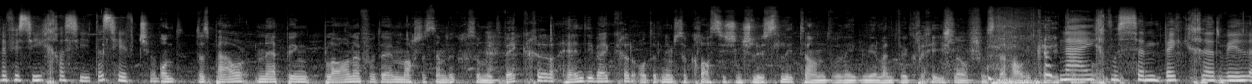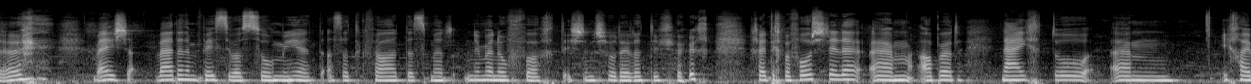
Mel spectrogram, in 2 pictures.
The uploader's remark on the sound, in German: Festivalausgabe live aus dem Merkerareal in Baden.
